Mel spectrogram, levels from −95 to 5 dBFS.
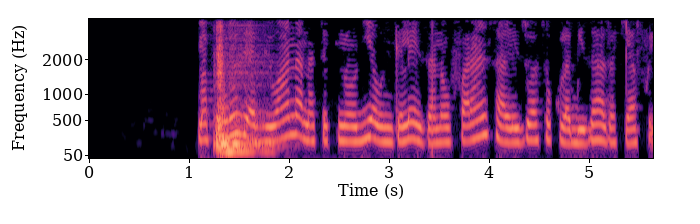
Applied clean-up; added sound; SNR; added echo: classical method spectral subtraction.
